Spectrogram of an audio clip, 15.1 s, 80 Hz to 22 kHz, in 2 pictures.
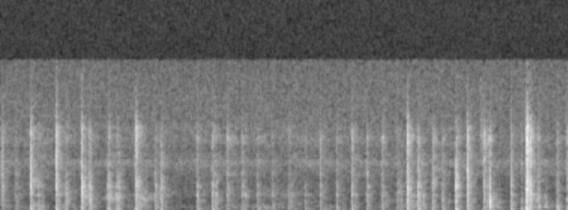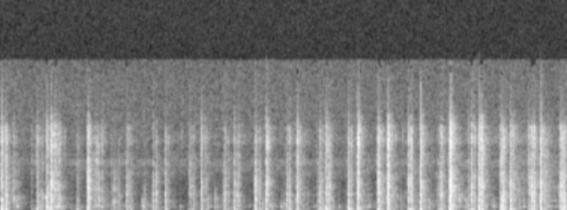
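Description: A pink inflated latex balloon, hollow and air-filled, is held against the chest and tapped repeatedly with long acrylic nails. The rapid, somewhat irregular taps each give a short, low, hollow thump around 130 Hz with a faint bright click from the nails. They die away almost at once and grow slightly louder and denser toward the end.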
